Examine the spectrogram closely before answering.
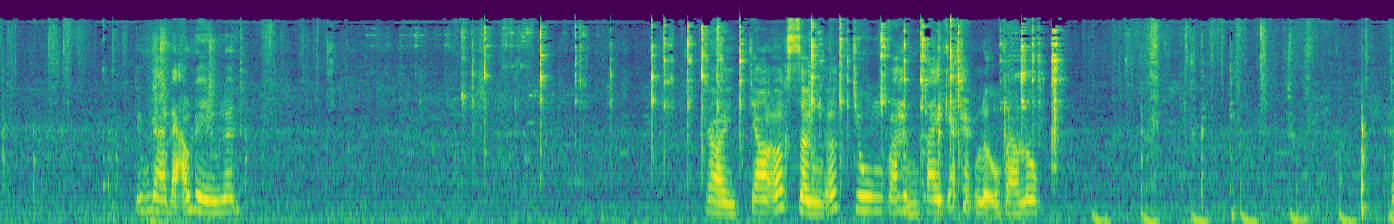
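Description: A wooden spatula stirs thick sauce in a metal pot.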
